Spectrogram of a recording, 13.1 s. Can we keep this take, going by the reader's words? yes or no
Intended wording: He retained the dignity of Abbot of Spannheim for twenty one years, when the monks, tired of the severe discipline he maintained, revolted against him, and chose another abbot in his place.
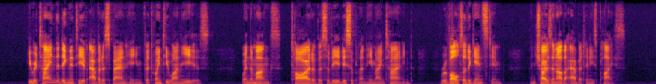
yes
